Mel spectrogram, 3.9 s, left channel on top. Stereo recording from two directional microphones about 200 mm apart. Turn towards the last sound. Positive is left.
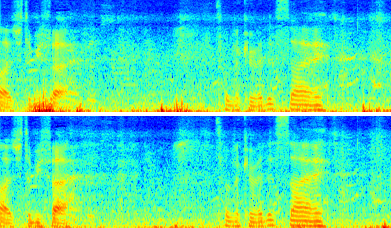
turn(degrees=-20)  # may be behind; listen again after turning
